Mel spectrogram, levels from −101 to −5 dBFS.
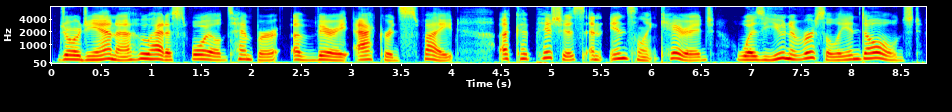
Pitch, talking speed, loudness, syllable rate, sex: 210 Hz, 125 wpm, -20 LUFS, 4.7 syllables/s, female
